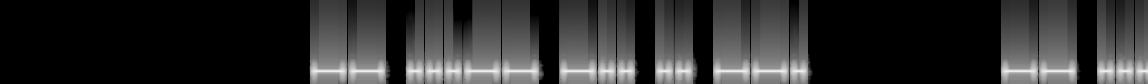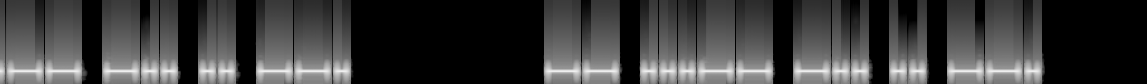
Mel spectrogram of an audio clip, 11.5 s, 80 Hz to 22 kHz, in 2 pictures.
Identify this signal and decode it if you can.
Morse code, heard as a keyed tone, about 25 wpm, 700 Hz. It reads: M3DIG M3DIG M3DIG
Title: DXCC-100 Call Signs - 5 Characters - Repeated 3x - 25wpm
